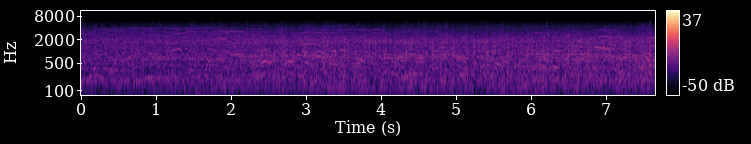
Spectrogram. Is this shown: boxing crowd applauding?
yes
